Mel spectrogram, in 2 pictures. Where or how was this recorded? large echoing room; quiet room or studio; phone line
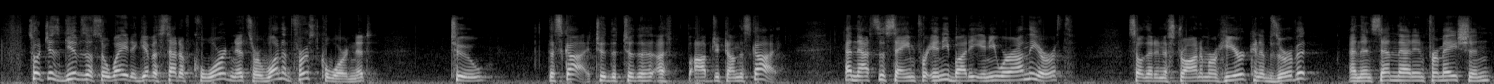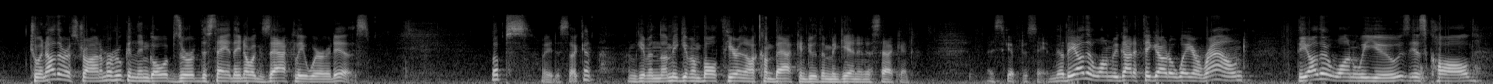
large echoing room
